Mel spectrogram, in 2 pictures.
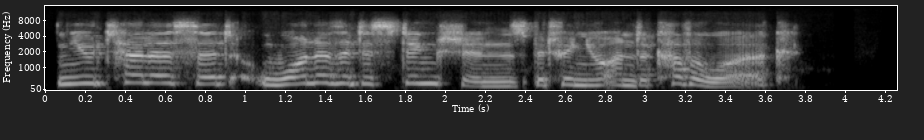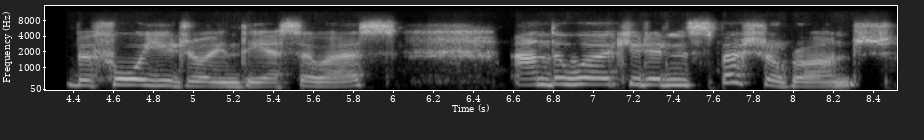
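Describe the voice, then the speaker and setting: A woman reads a polite lawyer questioning a witness at a formal inquiry. The voice is on the high side and recorded very dry. The delivery is methodical and slightly halting, like reading from a transcript. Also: expressive, creaky, no echo, rough recording.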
